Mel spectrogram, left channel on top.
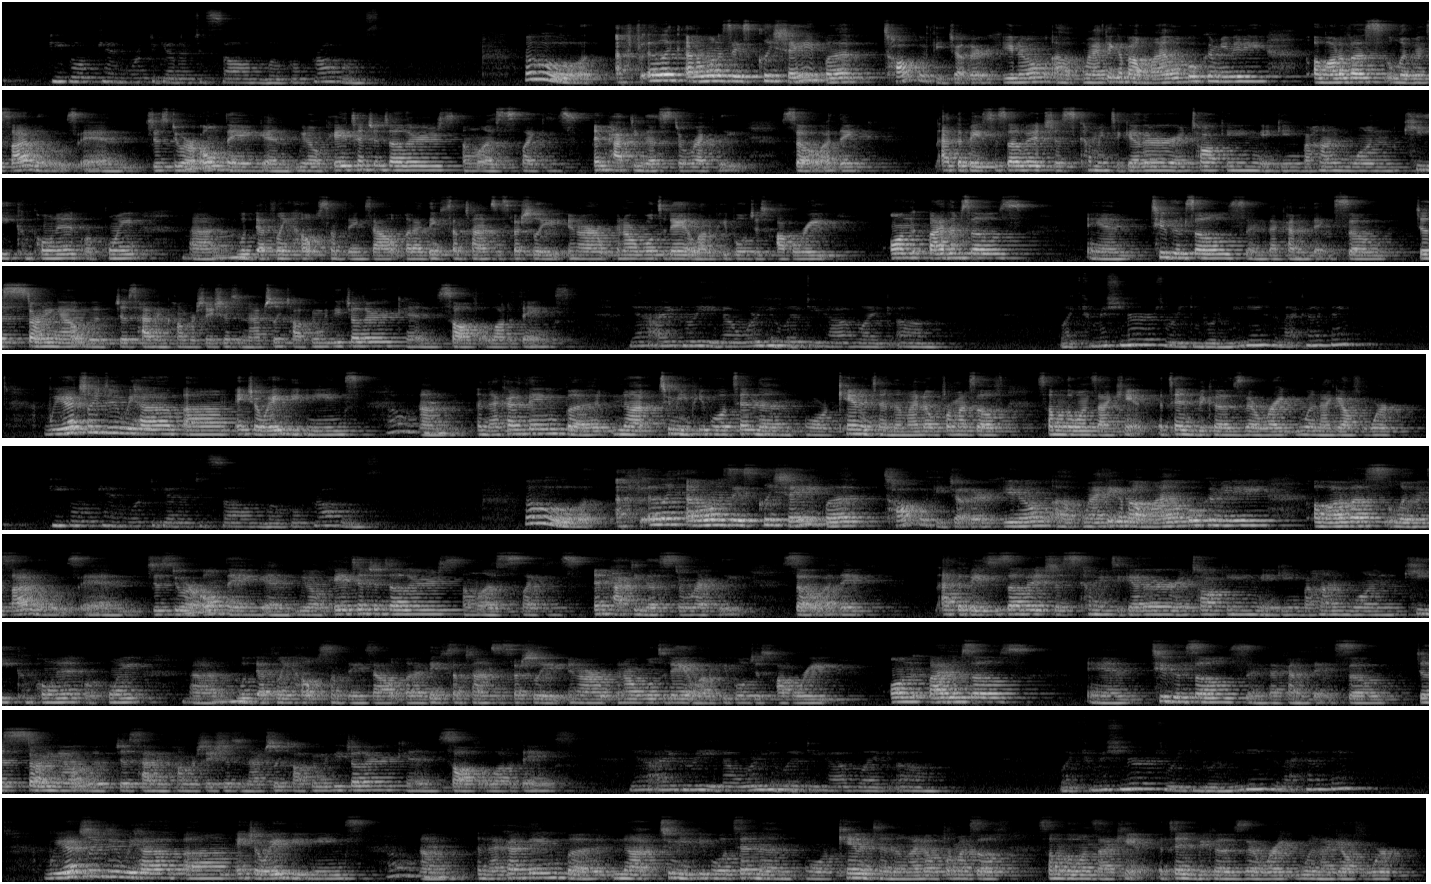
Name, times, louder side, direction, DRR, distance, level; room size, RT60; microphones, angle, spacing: voice 1, 0.5-3.6 15.9-16.5 30.3-31.0 41.5-41.9 49.1-52.2 53.4-56.3 60.9-61.5, equal, 5° left, -6 dB, 0.7 m, -34 dB
voice 2, 5.2-5.9 6.1-8.5 8.8-22.8 23.6-36.8 37.4-38.7 39.4-42.3 42.7-48.4 57.2-60.9 61.2-68.5 68.7-70.9, left 2 dB, 40° left, 1 dB, 1.0 m, -27 dB
8.5 x 6.8 x 2.2 m, 1.0 s
head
